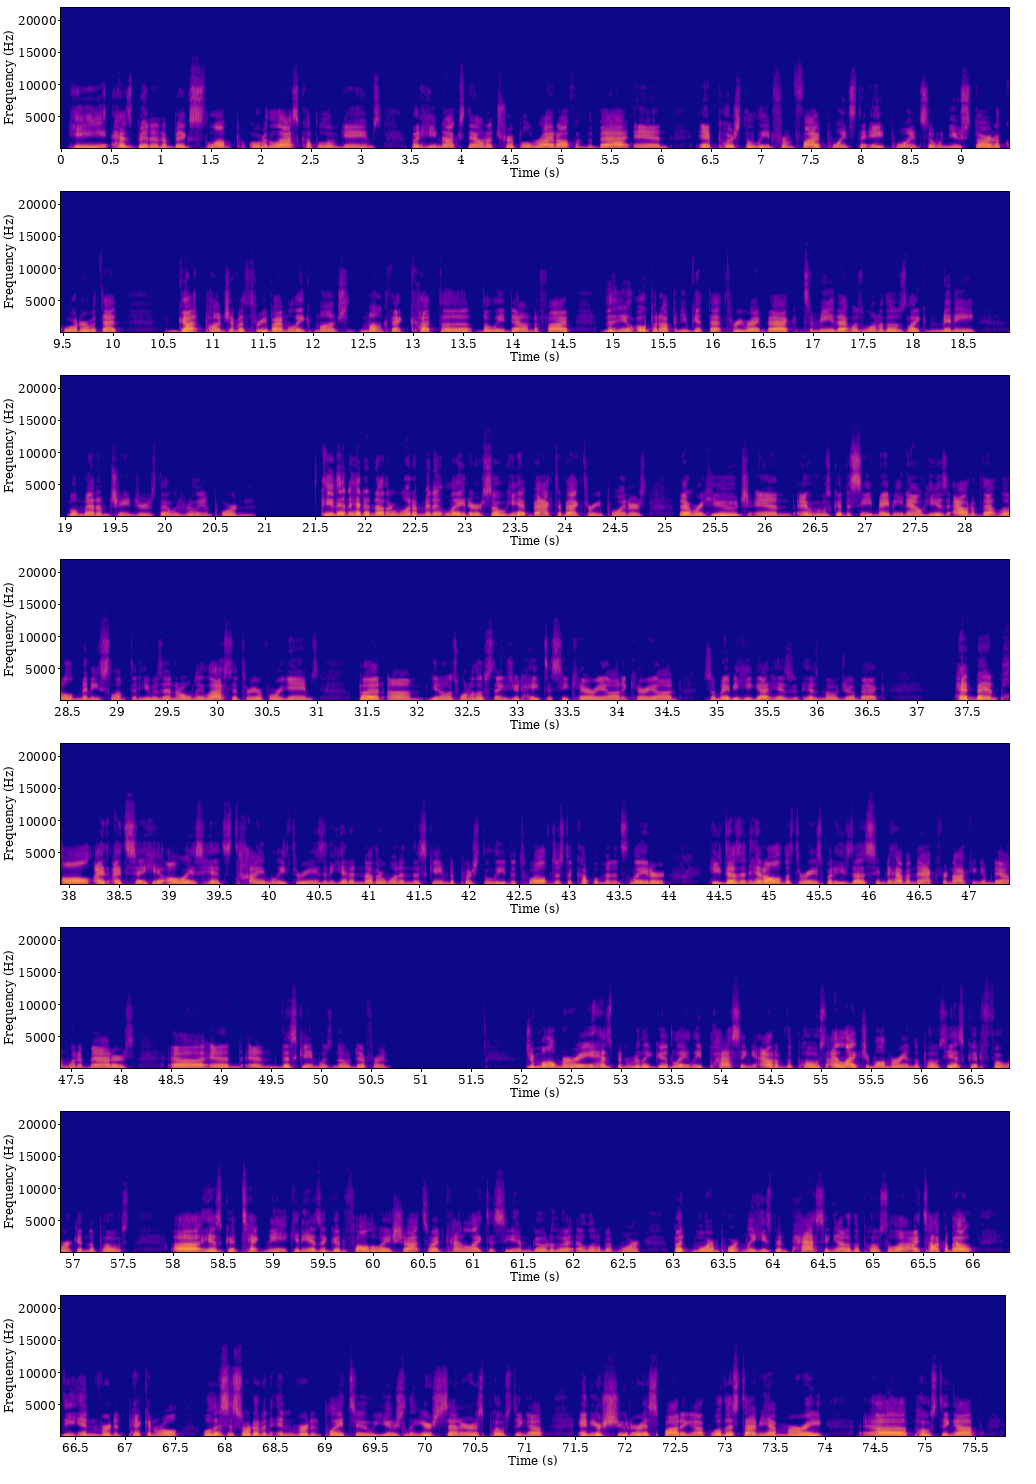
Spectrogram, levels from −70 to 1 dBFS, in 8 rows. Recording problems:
none

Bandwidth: 14.5 kHz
